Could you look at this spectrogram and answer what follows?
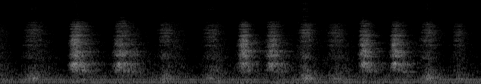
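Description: Rhythmic breathing in a breathing-technique demonstration for running, with about ten close, evenly paced breathy huffs over a constant low background hum.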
